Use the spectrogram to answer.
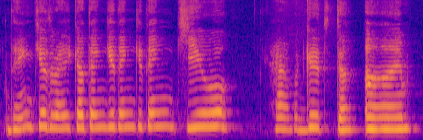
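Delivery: high, sing-song thank you; mock sweet thanks. Thanking a donor in a cooing high voice. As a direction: coo your thanks in a high voice.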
